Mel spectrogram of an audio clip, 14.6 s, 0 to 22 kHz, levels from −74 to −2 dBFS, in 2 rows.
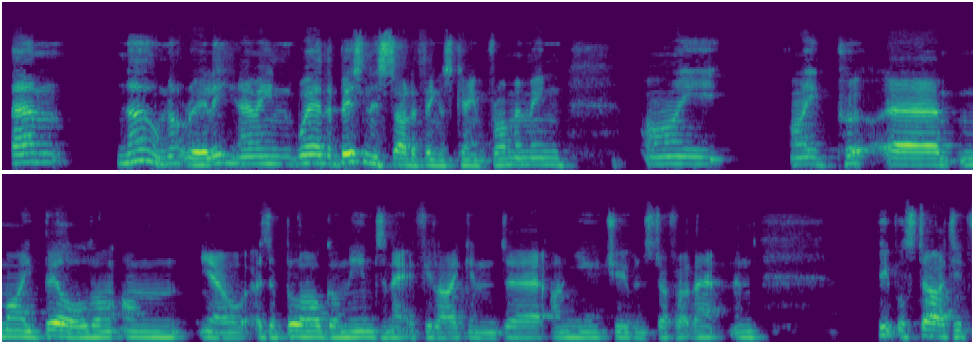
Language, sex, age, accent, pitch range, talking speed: English, male, 30-49, British, 130-155 Hz, 190 wpm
